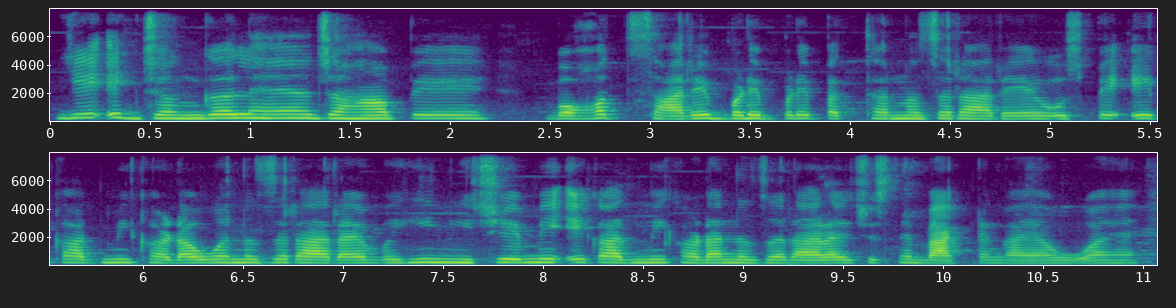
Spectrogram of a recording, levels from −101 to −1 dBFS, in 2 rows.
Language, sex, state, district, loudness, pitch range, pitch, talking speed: Hindi, female, Bihar, Jamui, -21 LUFS, 205-230 Hz, 220 Hz, 205 wpm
